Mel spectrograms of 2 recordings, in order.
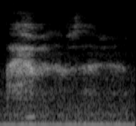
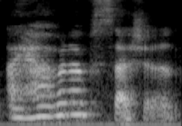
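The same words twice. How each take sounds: First: A hushed secret; whispered confession. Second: Said in the usual way. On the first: Real, not acted. Vlogger confessing her obsession to viewers, whispered. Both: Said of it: "Can I be honest with you?".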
